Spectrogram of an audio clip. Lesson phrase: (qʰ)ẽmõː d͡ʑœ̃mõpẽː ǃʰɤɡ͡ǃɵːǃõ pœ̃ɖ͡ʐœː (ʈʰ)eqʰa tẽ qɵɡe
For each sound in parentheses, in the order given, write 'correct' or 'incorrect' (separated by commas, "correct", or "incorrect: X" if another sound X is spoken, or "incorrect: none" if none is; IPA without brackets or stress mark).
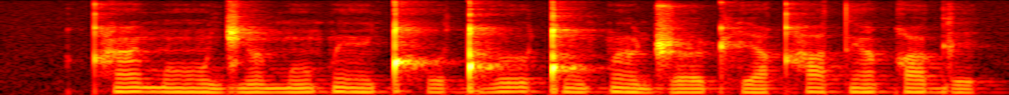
correct, correct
